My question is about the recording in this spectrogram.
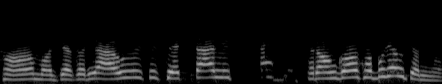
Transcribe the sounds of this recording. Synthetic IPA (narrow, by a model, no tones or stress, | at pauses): ɦɔ̃mɔd͡ʒakɔɾiawkisek̚ʈalipʰ | a | ɾɔŋɡɔsɔbud͡ʒaũt͡ʃɔnna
